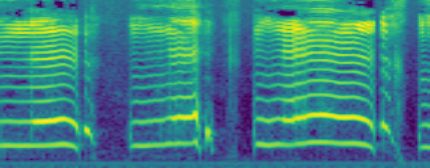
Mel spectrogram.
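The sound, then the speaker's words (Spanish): A baby girl who has just woken up wails in three long, high, sustained cries, each ending in a falling break, with brief gasping pauses between them and a low steady hum underneath. “¡Ay, no! se despertó la pequeñita.”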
